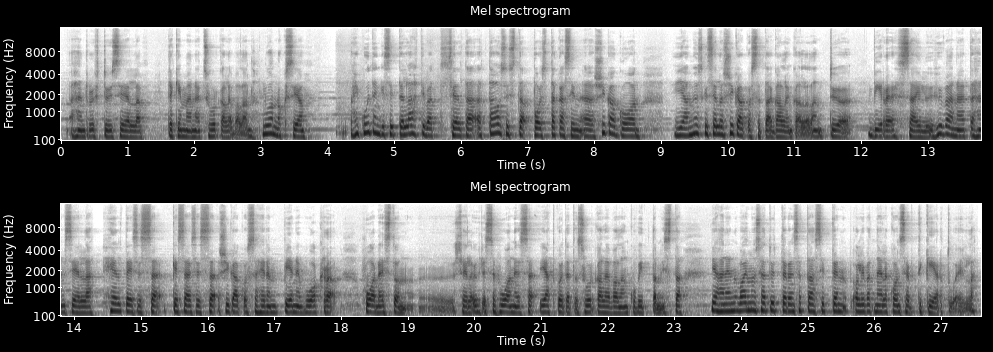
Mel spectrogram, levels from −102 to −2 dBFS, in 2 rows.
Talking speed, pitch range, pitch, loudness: 115 wpm, 170-205 Hz, 180 Hz, -22 LUFS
